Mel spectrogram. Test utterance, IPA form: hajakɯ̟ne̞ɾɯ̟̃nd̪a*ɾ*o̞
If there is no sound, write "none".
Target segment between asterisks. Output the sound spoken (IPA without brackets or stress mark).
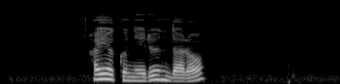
ɾ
